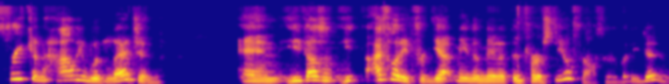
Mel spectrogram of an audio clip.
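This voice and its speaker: With a Philadelphia accent, a man talks at a fairly high pitch with lively intonation. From Philadelphia, US. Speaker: comic writer and novelist. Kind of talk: interview, storytelling.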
